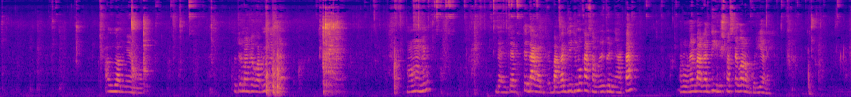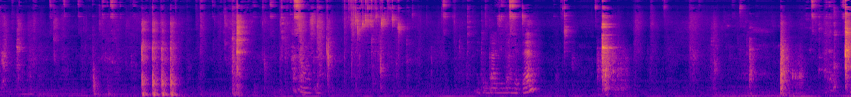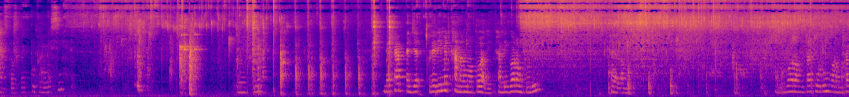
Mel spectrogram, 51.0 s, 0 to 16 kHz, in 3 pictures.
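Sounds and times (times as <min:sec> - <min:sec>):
hot oil sizzling in pan: 0:35.4 - 0:40.1, 0:44.4 - 0:51.0
liquid simmering: 0:44.4 - 0:51.0
wooden masher scraping a pot: 0:46.2 - 0:51.0.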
